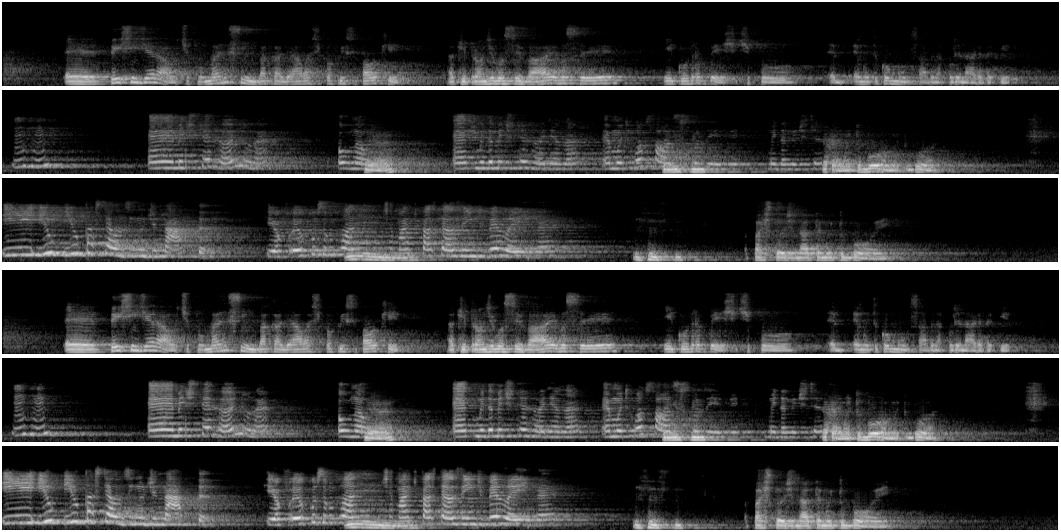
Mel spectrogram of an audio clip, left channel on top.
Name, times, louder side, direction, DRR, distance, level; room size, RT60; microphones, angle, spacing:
voice 1, 0.6-4.0 4.5-6.2 6.6-7.9 8.3-10.1 14.2-14.5 17.2-17.7 18.8-19.9 24.6-25.3 27.4-28.0 28.7-30.0, right 2 dB, 25° right, 6 dB, 0.4 m, -19 dB
voice 2, 10.7-11.1 12.0-13.3 13.9-14.3 15.1-17.9 18.2-19.1 20.8-23.3 23.8-24.7 25.1-26.7, right 3 dB, 60° right, 9 dB, 1.3 m, -21 dB
18.5 x 16.0 x 9.1 m, 2.1 s
head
